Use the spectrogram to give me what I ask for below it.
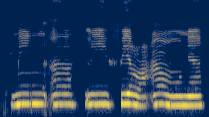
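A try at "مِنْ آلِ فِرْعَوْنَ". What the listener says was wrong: Okay, jadi hamzah duduk sebelah alif. Panjang jangan baca min ali, tak cantik.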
